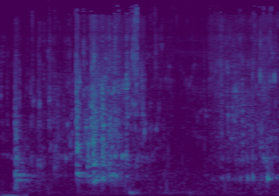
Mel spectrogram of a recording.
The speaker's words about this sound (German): Vor der Casa de Salud in Triunfo de la Cruz gießt eine Frau den immunstärkenden Tee durch ein großes Sieb.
